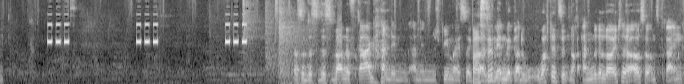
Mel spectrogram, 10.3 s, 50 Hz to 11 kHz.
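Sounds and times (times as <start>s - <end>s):
pager-style electronic beeps from a device in a hospital corridor: 0.7s - 1.1s, 2.0s - 2.5s, 3.4s - 3.8s
speech: 4.4s - 10.2s.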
